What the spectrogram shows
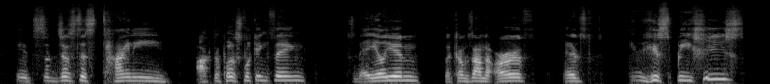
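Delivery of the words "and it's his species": cracking voice breaking mid-phrase, pitched up. Describing a tiny alien character to a listener, voice cracking. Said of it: "I have my voice crack again".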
